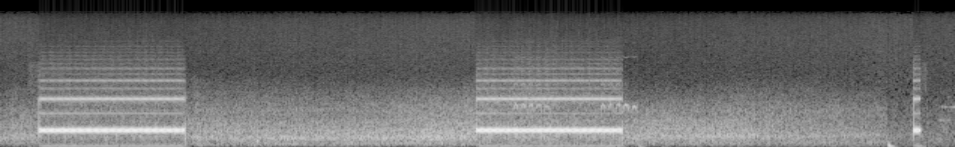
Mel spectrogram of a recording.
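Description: A phone line's ringing tone sounds twice, each burst steady and about two seconds long, separated by a pause of faint background hiss, then a brief click as the call connects.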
